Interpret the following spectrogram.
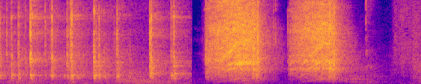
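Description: Rapid typing on a computer keyboard, a quick run of clicks for about the first second. Then two short bursts of a cordless drill running, each under half a second.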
